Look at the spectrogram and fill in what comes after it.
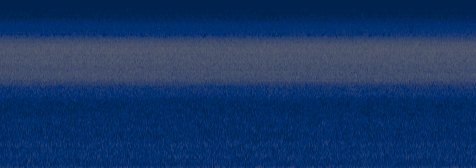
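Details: Deep-forest cicadas, recorded after a hike of a few miles, fill the air with a constant shrill electric-sounding buzz that neither rises nor falls.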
